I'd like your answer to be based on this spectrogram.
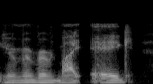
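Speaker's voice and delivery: hushed whisper. Acting out what another person will say, whispering. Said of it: "kind of get down a little bit and whisper".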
